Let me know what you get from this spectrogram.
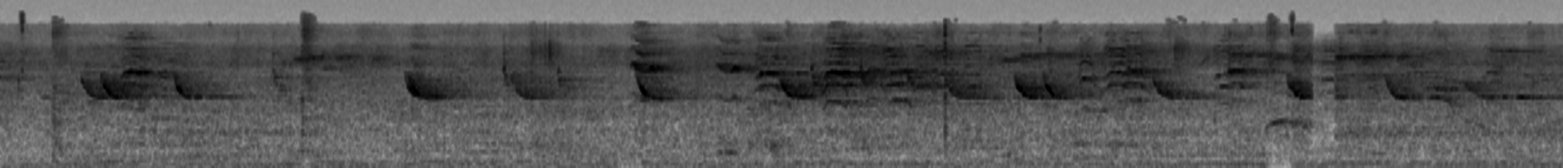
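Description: Faint bird calls: a long series of short, high chirps, each dropping in pitch, repeated every half-second to a second, over a low steady hum.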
